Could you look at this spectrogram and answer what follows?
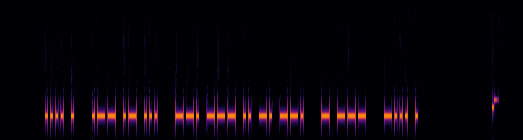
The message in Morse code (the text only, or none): HE WAS GOING TO BE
